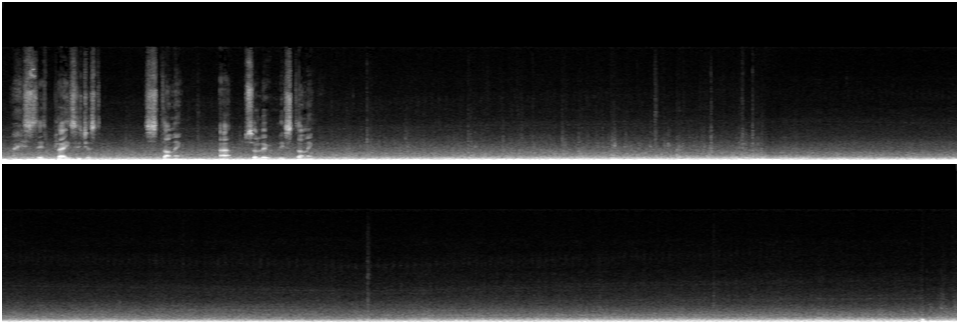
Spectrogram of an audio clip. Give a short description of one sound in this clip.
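A bus engine drones steadily with a low hum.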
